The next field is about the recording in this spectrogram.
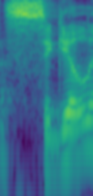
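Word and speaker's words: Sigil: and and they had Segel in it that's the proper way to pronounce it but they didn't really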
